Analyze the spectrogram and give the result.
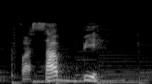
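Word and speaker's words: فسبح: atau wabah cara membacanya fasabbih disitu ada huruf ba berharakat tasydid jadi banyaknya harus ditahan dulu kemudian hak sukun haknya hak kecil ya bukan hal besar jadi Hanya seperti nafas saja biasa fasabbih Kemudian bihamdi hanya juga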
